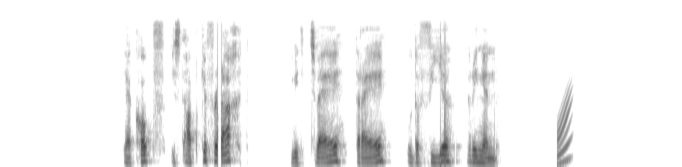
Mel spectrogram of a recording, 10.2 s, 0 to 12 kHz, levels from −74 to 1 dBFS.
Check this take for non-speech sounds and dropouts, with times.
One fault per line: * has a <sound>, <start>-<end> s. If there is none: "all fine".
* has a chirp, 8.4-8.6 s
